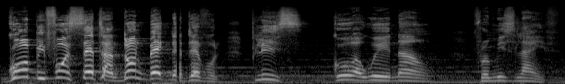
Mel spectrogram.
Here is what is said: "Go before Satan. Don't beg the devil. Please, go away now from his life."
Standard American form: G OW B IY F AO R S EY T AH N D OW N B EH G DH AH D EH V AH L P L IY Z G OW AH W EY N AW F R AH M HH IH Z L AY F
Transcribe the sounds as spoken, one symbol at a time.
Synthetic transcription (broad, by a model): G OW B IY F AO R S EY T AH N D OW N B EH G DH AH D EH V AH L P L IY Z G OW AH W EY N AW F R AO M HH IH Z L AY F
